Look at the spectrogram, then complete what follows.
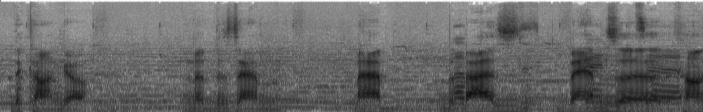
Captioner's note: babbling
